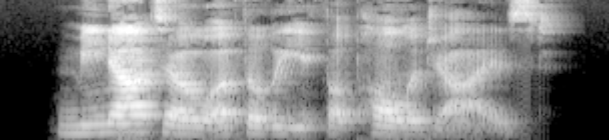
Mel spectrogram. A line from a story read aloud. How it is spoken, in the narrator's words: he said at last, the rumble of his voice distant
